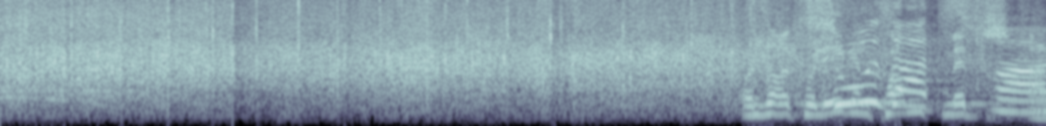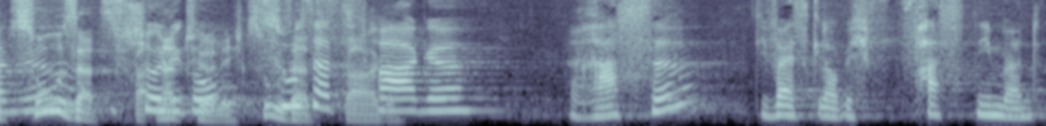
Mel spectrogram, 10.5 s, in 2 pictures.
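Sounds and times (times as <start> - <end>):
audience applause: 0.0 - 5.0
speech: 3.7 - 10.4.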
